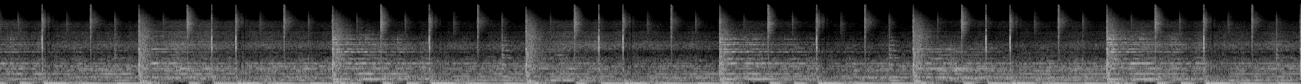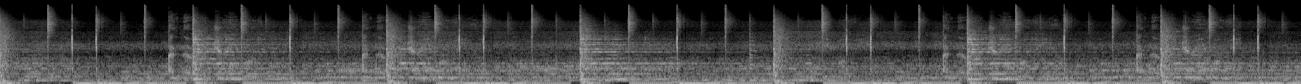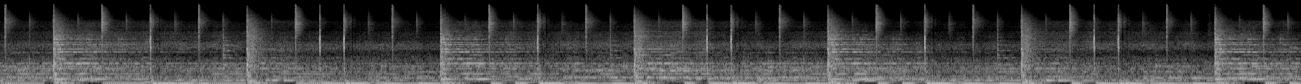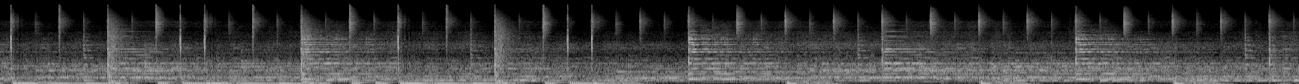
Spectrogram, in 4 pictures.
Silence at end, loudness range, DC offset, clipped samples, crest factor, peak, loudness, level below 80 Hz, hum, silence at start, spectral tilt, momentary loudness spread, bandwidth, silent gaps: 0 s; 2 LU; under 0.1%; under 0.1%; 16 dB; -8 dBFS; -25 LUFS; -30 dBFS; none; 0 s; -3.5 dB/octave; 7 LU; 17.5 kHz; none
